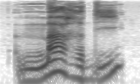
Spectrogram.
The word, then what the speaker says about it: mardi: Then mardi, mardi. So you can hear that you don't pronounce it that strongly, this R. Huh? Mardi, mardi, okay? You don't need to go too deep like mardi.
